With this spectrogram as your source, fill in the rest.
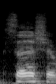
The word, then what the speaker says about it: Saoirse: that same lady but anyway yeah Roman Oh Sasha Ronan Saoirse Ronan laughter yeah I'm very sorry so in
